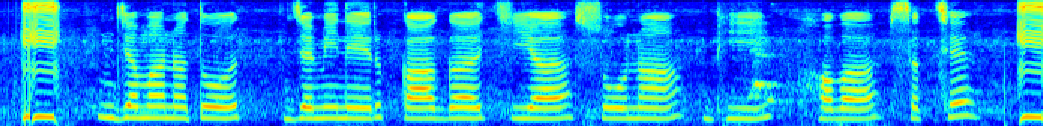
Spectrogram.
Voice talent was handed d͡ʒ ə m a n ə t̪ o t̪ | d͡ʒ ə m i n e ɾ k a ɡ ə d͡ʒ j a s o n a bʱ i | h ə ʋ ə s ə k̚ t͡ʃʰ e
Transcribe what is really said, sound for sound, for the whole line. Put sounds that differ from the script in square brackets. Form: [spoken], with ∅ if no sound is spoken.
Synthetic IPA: d͡ʒ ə m a n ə t̪ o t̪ | d͡ʒ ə m i n e ɾ k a ɡ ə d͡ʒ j a s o n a bʱ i | h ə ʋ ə s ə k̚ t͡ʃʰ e

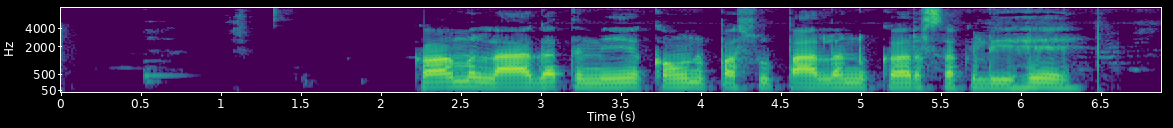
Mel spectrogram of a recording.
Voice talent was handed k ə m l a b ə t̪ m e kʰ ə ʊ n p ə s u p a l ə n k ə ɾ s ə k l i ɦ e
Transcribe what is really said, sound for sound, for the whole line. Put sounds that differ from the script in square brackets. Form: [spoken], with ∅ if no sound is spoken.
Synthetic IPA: k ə m l a [ɡ] ə t̪ m e [k] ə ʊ n p ə s u p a l ə n k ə ɾ s ə k l i ɦ e

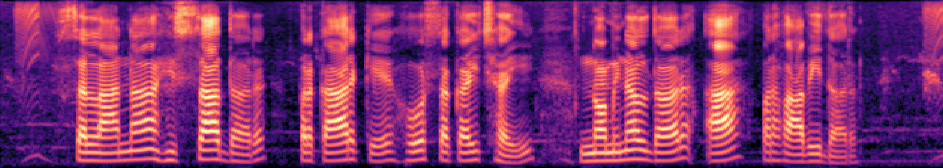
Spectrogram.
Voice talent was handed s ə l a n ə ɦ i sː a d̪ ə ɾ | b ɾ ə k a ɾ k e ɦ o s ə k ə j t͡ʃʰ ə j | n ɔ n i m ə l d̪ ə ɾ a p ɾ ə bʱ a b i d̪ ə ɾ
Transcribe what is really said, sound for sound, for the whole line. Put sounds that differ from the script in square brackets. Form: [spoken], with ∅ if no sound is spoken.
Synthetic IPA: s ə l a n [a] ɦ i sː a d̪ ə ɾ | [p] ɾ ə k a ɾ k e ɦ o s ə k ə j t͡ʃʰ ə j | n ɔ [m] i [n] ə l d̪ ə ɾ a p ɾ ə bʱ a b i d̪ ə ɾ

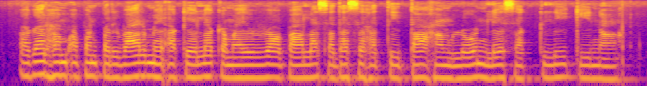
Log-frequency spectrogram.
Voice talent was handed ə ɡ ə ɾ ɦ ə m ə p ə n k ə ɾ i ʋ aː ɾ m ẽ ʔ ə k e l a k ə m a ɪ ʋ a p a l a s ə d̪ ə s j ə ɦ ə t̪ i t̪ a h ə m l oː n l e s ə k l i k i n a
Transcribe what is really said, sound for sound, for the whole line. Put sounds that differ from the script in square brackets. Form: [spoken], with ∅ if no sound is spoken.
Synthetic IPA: ə ɡ ə ɾ ɦ ə m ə p ə n [p] ə ɾ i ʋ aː ɾ m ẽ ʔ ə k e l a k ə m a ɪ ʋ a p a l a s ə d̪ ə s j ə ɦ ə t̪ i t̪ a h ə m l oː n l e s ə k l i k i n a

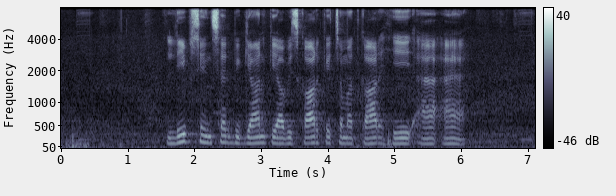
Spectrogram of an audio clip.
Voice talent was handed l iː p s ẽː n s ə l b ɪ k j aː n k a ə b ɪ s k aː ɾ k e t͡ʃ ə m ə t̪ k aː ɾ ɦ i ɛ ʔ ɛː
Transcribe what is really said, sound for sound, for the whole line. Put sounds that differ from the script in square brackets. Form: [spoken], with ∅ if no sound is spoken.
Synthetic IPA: l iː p s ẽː n s ə [ɾ] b ɪ [ɡ] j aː n k [e] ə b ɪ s k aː ɾ k e t͡ʃ ə m ə t̪ k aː ɾ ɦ i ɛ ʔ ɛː

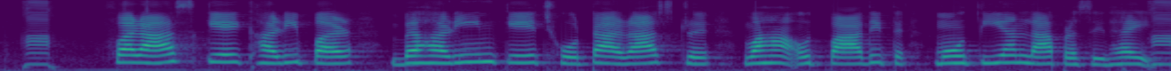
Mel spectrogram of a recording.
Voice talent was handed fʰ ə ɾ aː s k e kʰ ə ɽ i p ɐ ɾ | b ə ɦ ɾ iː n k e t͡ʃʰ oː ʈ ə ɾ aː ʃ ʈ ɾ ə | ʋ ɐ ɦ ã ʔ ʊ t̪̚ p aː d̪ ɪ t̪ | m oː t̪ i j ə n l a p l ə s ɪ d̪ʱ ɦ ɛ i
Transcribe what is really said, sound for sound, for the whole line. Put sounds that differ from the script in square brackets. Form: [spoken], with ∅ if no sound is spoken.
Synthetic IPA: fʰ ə ɾ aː s k e kʰ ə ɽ i p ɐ ɾ | b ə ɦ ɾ iː n k e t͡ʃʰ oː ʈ [a] ɾ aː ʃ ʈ ɾ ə | ʋ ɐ ɦ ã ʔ ʊ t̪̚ p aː d̪ ɪ t̪ | m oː t̪ i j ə n l a p [ɾ] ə s ɪ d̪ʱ ɦ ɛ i

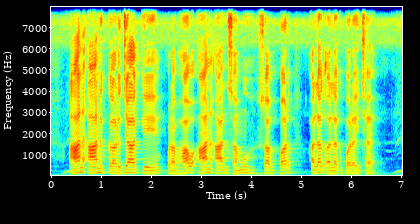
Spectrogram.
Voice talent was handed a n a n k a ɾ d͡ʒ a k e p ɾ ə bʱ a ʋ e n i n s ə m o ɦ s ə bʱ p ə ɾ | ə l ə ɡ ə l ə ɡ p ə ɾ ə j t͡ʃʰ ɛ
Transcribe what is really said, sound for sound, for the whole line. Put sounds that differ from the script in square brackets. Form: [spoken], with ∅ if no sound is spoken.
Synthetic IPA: a n a n k [ə] ɾ d͡ʒ a k e p ɾ ə bʱ a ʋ [a] n [a] n s ə m [u] ɦ s ə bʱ p ə ɾ | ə l ə ɡ ə l ə ɡ p ə ɾ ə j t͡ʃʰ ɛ

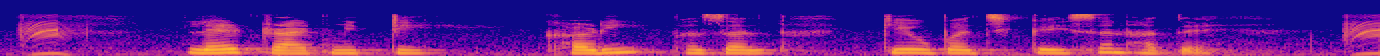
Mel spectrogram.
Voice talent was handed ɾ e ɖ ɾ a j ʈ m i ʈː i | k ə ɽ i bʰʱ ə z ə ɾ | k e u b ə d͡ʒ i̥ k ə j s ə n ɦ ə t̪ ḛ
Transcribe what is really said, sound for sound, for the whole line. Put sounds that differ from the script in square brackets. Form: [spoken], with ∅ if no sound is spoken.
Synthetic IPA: [l] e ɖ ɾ a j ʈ m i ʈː i | [kʰ] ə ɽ i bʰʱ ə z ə [l] | k e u b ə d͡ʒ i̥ k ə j s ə n ɦ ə t̪ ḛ

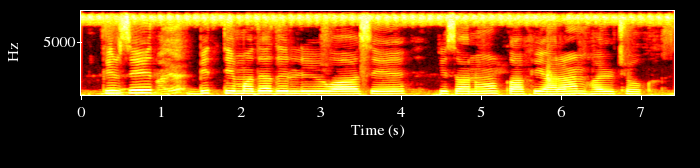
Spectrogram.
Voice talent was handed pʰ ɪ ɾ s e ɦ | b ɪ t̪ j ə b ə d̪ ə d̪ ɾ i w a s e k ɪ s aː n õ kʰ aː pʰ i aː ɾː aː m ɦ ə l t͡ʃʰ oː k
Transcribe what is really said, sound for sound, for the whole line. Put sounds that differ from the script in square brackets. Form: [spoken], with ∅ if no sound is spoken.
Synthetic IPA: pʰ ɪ ɾ s e [∅] | b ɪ t̪ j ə [m] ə d̪ ə d̪ [l] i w a s e k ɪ s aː n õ [k] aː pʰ i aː [ɾ] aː m ɦ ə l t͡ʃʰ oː k

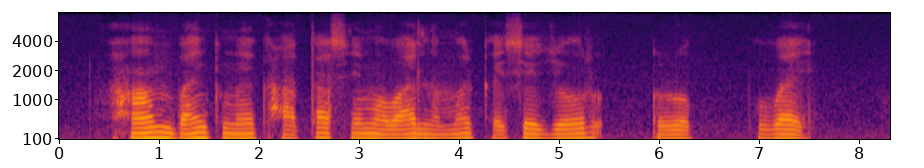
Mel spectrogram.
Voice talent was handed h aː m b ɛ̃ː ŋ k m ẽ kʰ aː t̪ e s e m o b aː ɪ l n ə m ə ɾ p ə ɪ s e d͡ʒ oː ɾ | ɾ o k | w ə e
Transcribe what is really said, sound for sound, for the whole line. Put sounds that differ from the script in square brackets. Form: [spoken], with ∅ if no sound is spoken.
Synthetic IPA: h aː m b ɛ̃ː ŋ k m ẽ kʰ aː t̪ [a] s e m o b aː ɪ l n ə m ə ɾ [k] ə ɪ s e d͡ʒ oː ɾ | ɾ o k | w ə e

